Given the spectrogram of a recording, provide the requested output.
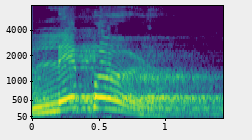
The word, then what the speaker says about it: leopard: In the word leopard, LEOPARD, here EO is pronounced as A.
